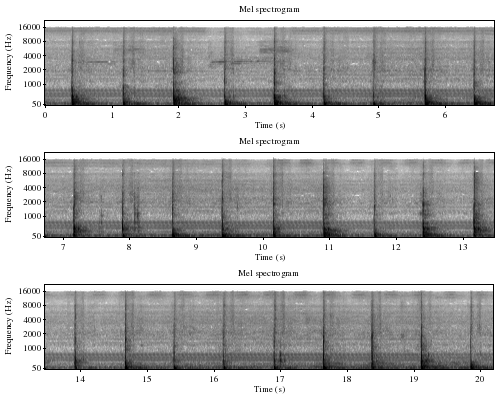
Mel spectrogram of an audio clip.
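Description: Wooden pestle pounding a rice-flour, grated-coconut and palm-sugar dough in a mortar: steady rhythmic thuds, about four strikes every three seconds. A steady low hum runs beneath.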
